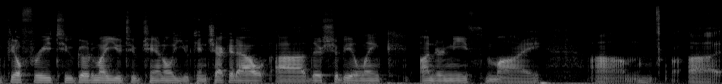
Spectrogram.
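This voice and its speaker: A man with a hoarse voice from being sick, hosting a casual live-stream game development tutorial and rambling with many ums and restarts. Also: low-pitched, fairly bright tone. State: hoarse from illness.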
